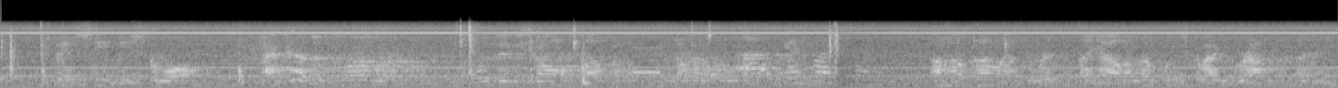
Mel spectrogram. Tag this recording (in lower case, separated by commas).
speech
